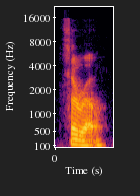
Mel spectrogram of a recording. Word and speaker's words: thorough: In terms of the syllable stress, we want long, short, thorough. This is a very good example of how spelling does not really match sounds in words. So we have a very strange spelling of this word for the sounds.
